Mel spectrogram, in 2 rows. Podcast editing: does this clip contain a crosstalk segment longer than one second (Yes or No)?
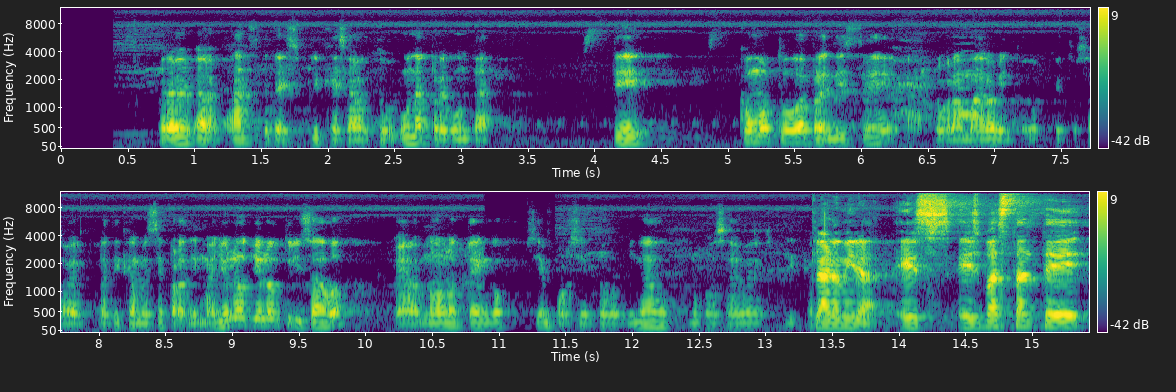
No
